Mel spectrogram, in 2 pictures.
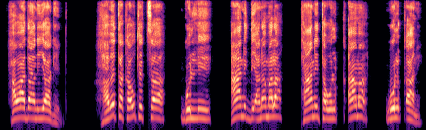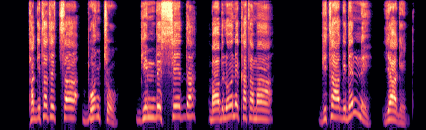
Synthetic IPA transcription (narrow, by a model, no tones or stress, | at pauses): hɐwaːd̪aːnjaːɡe̞̰ːd̪ːɐ̥ | hɐwɛt̪ɐkɐwʊt̪ɛt͡sːaː | ɡɔlːiː | aːnɪd̪ɛʔɐnɐmɐlɐ | t̪aːnɪt̪ɐwɔlkʼːaːmɐ | wɔlkʼːaːn | t̪ɐɡɪt̪ɐt̪ɛt͡sːaːbɔnt͡ʃːo̰ː | ɡɪmbɛsːe̞ːd̪ːɐ | baːbɪlo̞ːnɛkɐt̪ɐmaː | ɡɪt̪aːɡɪd̪ɛnːɛ | jaːɡe̞̰ːd̪ːɐ̥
